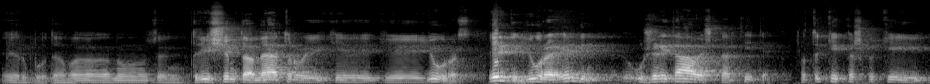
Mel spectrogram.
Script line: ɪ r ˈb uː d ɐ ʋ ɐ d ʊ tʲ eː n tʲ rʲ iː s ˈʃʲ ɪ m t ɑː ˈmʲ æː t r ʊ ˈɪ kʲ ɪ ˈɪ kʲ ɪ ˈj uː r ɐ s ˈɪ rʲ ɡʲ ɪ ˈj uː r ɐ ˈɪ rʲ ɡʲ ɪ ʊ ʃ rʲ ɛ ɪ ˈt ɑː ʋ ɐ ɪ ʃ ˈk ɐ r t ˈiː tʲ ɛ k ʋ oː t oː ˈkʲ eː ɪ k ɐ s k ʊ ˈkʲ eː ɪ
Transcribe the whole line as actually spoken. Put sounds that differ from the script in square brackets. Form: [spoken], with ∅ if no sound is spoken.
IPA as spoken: ɪ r ˈb uː d ɐ ʋ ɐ [n] ʊ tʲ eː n tʲ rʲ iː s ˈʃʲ ɪ m t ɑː ˈmʲ æː t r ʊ ˈɪ kʲ ɪ ˈɪ kʲ ɪ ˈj uː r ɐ s ˈɪ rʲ ɡʲ ɪ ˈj uː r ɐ ˈɪ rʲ ɡʲ ɪ ʊ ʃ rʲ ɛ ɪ ˈt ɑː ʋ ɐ ɪ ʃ ˈk ɐ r t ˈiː tʲ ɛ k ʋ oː t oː ˈkʲ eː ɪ k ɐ [ʃ] k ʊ ˈkʲ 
